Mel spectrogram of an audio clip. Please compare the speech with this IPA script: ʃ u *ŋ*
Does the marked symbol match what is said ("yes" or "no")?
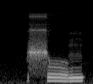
yes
